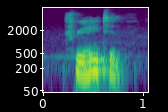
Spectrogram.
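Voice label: "creative", British English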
